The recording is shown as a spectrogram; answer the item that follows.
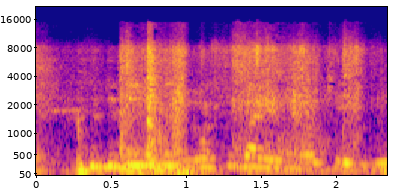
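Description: Background chatter of several people in a small room, softer than the nearby talk, with one sharp thump about a quarter of a second in.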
